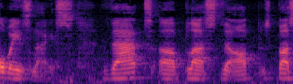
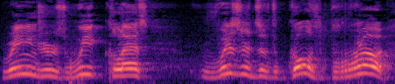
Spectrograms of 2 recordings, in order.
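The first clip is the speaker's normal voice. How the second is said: mocking complainer; 8 semitones higher, 9 dB louder, slower than usual. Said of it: "everyone makes jokes about rangers".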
